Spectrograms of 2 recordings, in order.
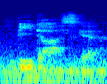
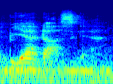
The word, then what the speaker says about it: Bidaske: Bidaske. Bidaske. Bidaske refers to light approaching. Bidaske. So Petoskey is mispronunciation of Bidaske. You can also say Biadaske.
